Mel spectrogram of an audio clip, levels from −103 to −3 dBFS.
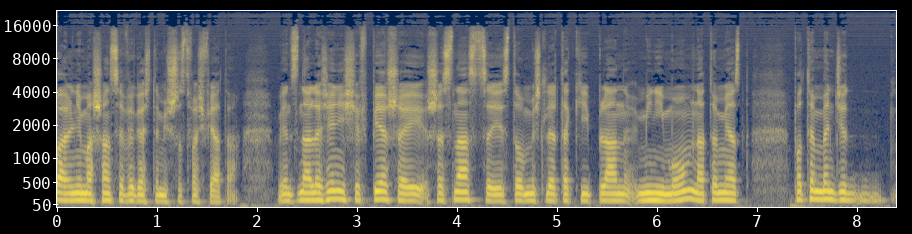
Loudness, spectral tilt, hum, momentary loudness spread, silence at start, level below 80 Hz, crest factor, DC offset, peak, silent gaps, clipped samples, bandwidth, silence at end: -13 LUFS; -4.5 dB/octave; none; 9 LU; 0 s; -48 dBFS; 14 dB; under 0.1%; 0 dBFS; none; under 0.1%; over 20 kHz; 0 s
